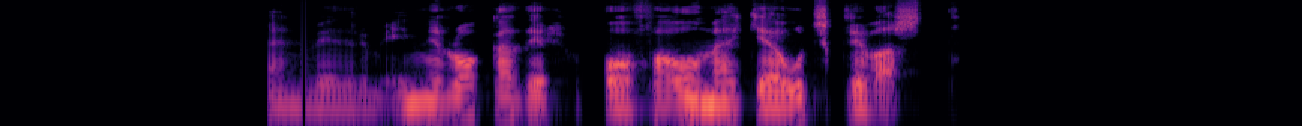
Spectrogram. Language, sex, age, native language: Icelandic, male, 50-59, Icelandic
